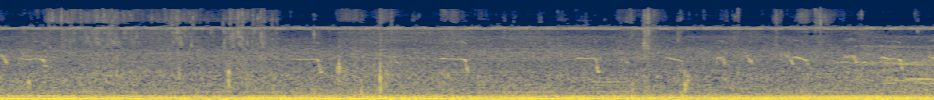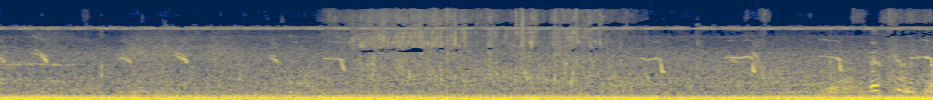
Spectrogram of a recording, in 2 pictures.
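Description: A steady low rumble with short, high bird chirps scattered throughout, a few a second at times.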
